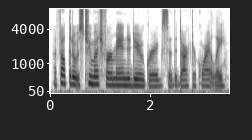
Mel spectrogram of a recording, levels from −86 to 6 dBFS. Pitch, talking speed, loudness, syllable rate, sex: 195 Hz, 285 wpm, -17 LUFS, 5.6 syllables/s, female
